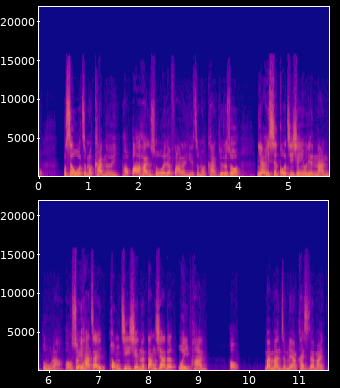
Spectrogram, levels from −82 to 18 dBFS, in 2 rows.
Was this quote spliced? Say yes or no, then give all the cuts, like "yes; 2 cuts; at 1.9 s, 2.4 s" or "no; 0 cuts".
no; 0 cuts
